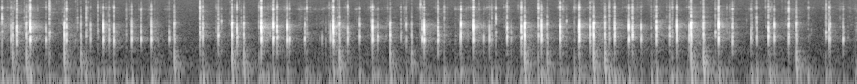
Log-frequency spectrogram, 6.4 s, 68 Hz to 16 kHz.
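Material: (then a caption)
Plastic. Fingertips with short nails and rings on the fingers type continuously on a full-size backlit mechanical keyboard with pink plastic keycaps. About 47 rapid, bright plastic clacks are heard, each dry and very short with no ring, centered near 2.6 kHz, with almost no low end.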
